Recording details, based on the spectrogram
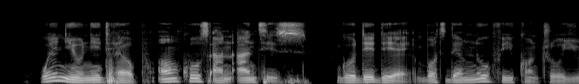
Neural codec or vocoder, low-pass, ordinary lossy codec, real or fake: none; 7.2 kHz; MP3, 64 kbps; real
